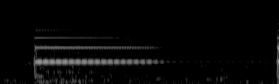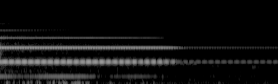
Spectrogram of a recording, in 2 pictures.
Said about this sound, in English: Deep gratitude as I end this practice by ringing a bell.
